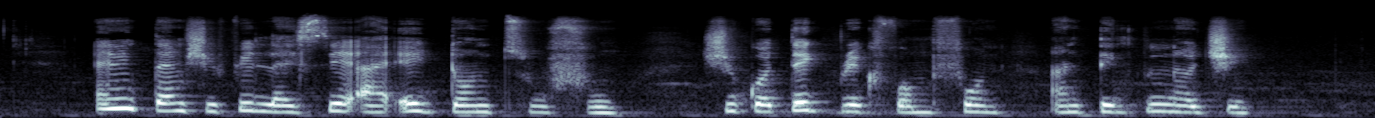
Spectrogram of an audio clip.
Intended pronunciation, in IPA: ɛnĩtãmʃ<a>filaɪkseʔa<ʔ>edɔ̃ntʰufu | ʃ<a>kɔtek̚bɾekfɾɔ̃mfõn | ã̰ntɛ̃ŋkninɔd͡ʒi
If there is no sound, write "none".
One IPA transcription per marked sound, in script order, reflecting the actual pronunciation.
i, ʔ, i

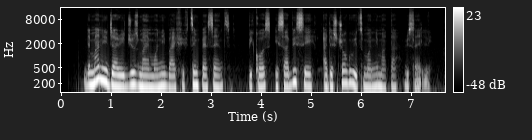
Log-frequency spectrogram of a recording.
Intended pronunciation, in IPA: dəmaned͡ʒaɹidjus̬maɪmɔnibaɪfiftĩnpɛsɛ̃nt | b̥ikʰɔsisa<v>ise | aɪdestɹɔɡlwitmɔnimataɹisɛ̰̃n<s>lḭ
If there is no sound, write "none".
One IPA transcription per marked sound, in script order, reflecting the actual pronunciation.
b, t

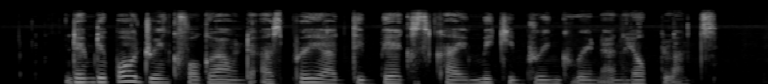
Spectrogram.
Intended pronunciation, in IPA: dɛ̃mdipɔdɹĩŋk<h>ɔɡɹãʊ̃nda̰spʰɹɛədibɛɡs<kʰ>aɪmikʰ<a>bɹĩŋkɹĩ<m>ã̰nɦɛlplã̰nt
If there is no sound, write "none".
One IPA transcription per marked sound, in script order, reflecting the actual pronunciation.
f, kʰ, i, n

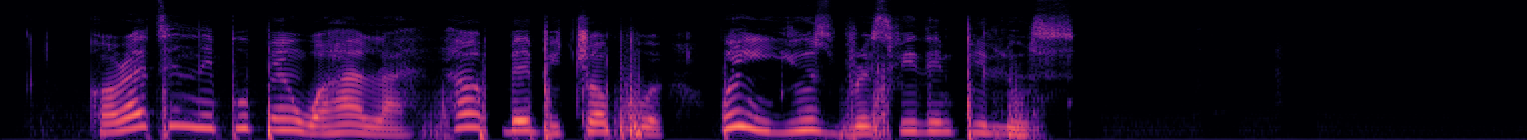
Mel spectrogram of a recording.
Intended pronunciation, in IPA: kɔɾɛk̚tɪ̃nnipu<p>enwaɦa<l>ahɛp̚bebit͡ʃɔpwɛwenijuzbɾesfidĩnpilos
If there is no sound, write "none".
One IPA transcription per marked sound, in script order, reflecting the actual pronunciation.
p, l

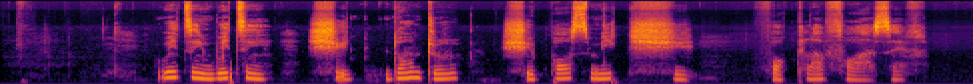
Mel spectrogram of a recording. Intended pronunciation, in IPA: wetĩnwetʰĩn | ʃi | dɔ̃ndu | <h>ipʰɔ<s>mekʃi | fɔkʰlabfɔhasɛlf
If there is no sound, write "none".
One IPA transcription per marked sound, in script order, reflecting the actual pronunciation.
ʃ, s

